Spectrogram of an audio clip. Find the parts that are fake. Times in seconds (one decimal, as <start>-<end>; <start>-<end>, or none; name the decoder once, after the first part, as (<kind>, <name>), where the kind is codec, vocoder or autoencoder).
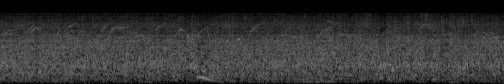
none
